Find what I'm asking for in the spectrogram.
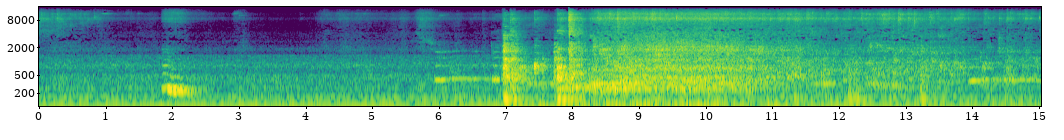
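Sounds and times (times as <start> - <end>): toilet flushing: 7.0 - 15.0.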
